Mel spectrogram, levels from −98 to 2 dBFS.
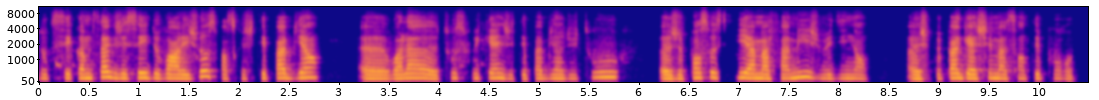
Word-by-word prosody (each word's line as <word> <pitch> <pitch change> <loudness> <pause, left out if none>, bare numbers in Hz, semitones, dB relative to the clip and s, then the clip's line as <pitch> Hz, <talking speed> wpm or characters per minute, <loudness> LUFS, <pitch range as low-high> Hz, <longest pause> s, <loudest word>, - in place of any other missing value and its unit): donc 180 -2 -9
c'est 190 - -3
comme 195 +1 +1
ça 230 +4 +4
que - - -1
j'essaye 195 +2 +2
de 195 -1 -2
voir 185 0 +5
les 175 - +3
choses 255 +6 +1
parce 180 -9 -8
que 175 - -14
j'étais 190 +3 -6
pas 200 +3 +4
bien, 215 +4 +2 0.4
heu, 165 -1 +2
voilà, 180 +2 +2
heu, - - -4
tout 200 +5 -10
ce - - -17
week-end 200 +2 -1
j'étais 170 0 -9
pas 180 0 -5
bien 175 +1 -3
du 170 -1 -12
tout, 230 +5 +1 0.5
heu, 170 - +5
je 165 +1 -2
pense 210 +5 -1
aussi 215 0 0
à 195 - +6
ma 185 -1 +5
famille, 200 +8 +3
je 200 -4 -9
me 180 - -4
dis: 180 +2 -10
«Non, 175 -2 -5 0.4
heu, 165 - +3
je 165 - -1
peux 185 - -8
pas 200 +3 +4
gâcher 185 0 +2
ma 185 -2 +1
santé 180 +1 -7
pour 175 -3 -13
eux». - - -25
185 Hz, 265 wpm, -22 LUFS, 175-200 Hz, 0.5 s, à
